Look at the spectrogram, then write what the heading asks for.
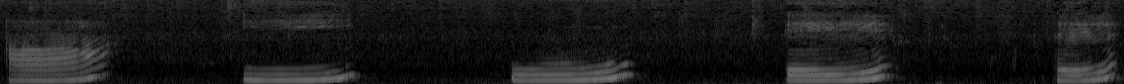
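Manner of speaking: each long vowel आ, ई, उ, ए stretched out; long vowels stretched for the class; drawn-out vowels. Shown as a demonstration. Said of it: "इसको थोड़ा सा हम लोग को खींच के बोलना पड़ता है".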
